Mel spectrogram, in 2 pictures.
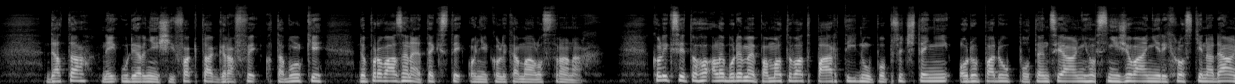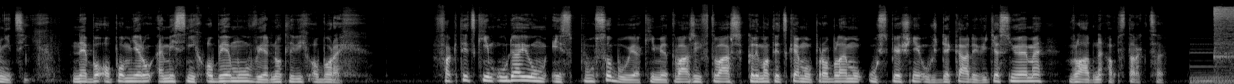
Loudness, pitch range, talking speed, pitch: -21 LUFS, 125-155 Hz, 130 wpm, 140 Hz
